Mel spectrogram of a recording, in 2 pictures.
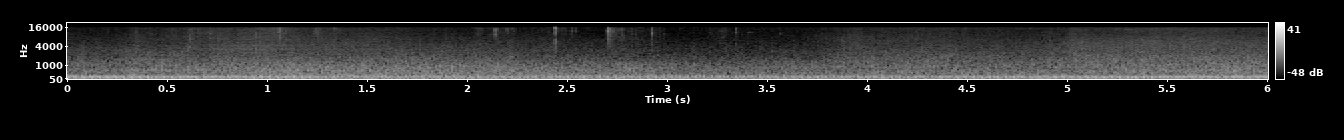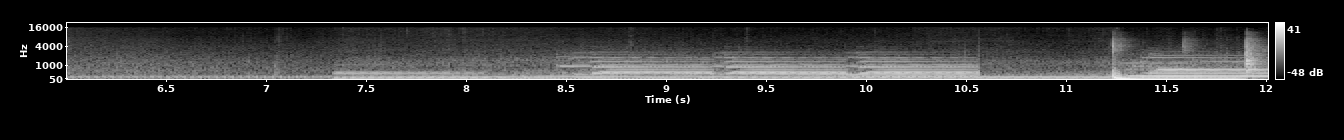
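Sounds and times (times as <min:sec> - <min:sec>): car engine idling: 0:00.0 - 0:12.0
guitar music: 0:07.4 - 0:10.6, 0:11.2 - 0:12.0.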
